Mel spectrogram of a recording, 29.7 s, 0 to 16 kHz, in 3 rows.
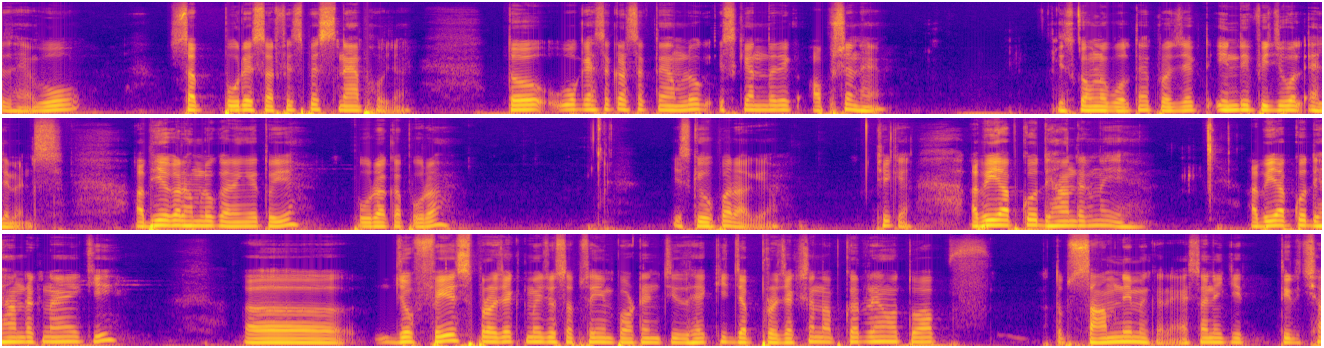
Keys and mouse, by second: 8.7-12.8 drag, 12.8-18.1 middle drag, 13.0 g, 18.1-20.8 drag, 20.1 g, 20.8-29.6 middle drag.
